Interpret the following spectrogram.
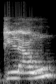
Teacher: la fuerza de voz está en la a no en la u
